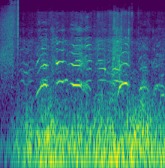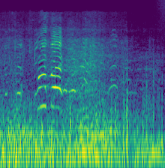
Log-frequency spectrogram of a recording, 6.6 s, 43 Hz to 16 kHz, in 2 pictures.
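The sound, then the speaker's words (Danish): Aboard Médecins Sans Frontières' rescue ship Dignity One on the Mediterranean Sea on a dark October evening in 2016, wind and fairly high waves make a steady, loud rumble while several voices call out indistinctly over the noise; all three decks are full of refugees rescued that day. “Nu kan du komme med ud på skibet en oktoberaften for to år siden.”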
